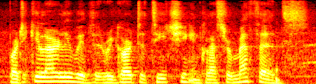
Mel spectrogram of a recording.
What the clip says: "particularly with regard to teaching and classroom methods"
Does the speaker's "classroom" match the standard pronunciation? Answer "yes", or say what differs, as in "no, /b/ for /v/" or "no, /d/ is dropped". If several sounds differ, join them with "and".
no, /ɹ/ is dropped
